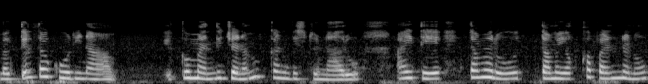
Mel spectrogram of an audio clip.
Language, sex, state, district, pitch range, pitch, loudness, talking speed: Telugu, female, Andhra Pradesh, Krishna, 260-300 Hz, 275 Hz, -18 LUFS, 100 wpm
